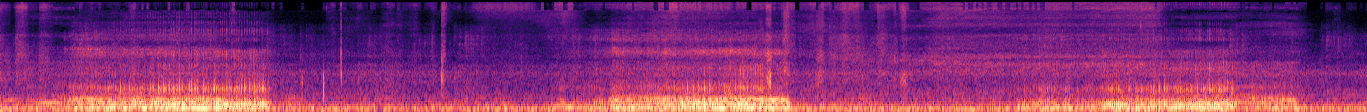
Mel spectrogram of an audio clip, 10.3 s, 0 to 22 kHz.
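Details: Two sleeping bulldogs: loud, low, rattling, rumbling snores with an inhale roughly every three to four seconds, about 17 breaths a minute; ordinary snoring in sleep.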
